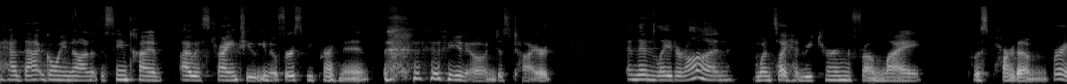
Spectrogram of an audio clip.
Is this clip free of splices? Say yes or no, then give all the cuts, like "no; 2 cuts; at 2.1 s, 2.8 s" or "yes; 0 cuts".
no; 3 cuts; at 1.7 s, 5.1 s, 7.6 s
